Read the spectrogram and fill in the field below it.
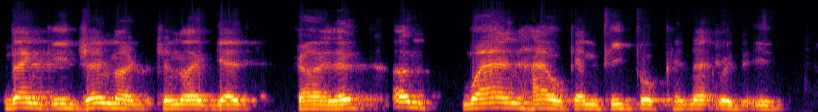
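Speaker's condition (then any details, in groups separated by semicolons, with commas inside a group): Cerebral palsy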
